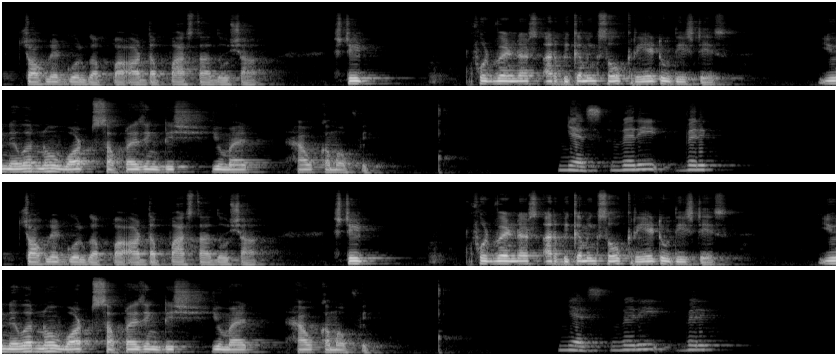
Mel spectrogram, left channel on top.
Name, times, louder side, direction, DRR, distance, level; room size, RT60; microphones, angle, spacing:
voice 1, 0.2-2.6 3.3-3.6 4.7-7.2 8.2-10.8 11.2-12.0, right 1 dB, 15° right, 8 dB, 0.7 m, -20 dB
voice 2, 13.9-15.4, left 4 dB, 65° left, 8 dB, 1.3 m, -30 dB
13.5 x 10.5 x 8.8 m, 0.72 s
head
